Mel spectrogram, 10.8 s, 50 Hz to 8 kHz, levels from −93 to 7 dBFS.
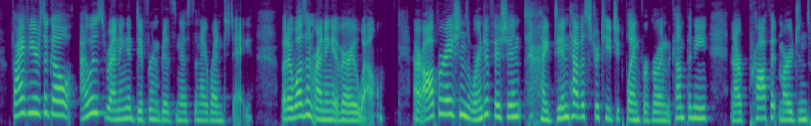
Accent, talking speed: American, 210 wpm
